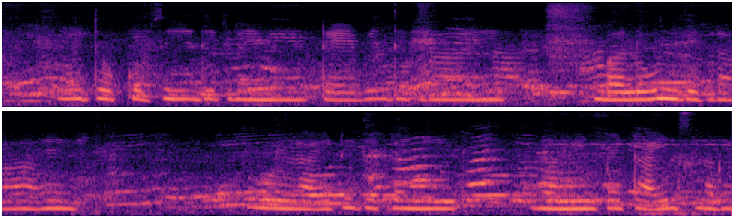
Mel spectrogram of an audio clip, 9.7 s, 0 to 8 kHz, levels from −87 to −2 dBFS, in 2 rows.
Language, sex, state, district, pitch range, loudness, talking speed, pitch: Hindi, female, Bihar, Gaya, 215-235 Hz, -30 LUFS, 125 wpm, 220 Hz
